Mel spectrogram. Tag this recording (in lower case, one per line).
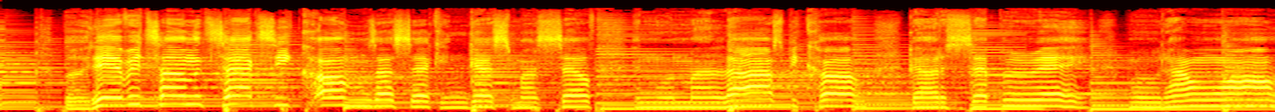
music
